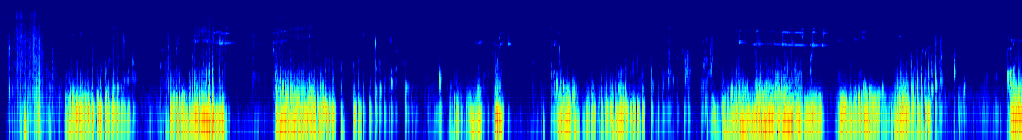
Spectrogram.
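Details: Stomach growling (borborygmi): repeated low rumbling, gurgling bursts with brief pauses; ordinary bowel sounds.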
